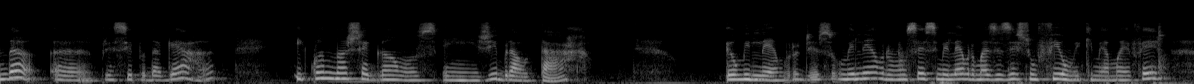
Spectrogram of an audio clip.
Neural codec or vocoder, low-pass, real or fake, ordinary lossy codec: none; 7.2 kHz; real; none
